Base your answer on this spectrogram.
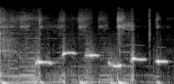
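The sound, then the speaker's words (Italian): A short whistled tune, regarded as a symbol of former Yugoslavia, plays as a handful of bright, clear notes that step up and down in a lilting melody. It is heard alone, with no talk. “questo fischiettio è uno dei simboli dell'ex Jugoslavia, direi proprio una, non lo so perché, però è stato usato in mille occasioni, in mille trasmissioni”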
